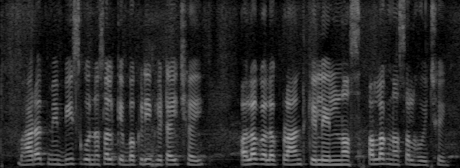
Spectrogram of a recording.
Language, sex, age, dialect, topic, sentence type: Magahi, female, 31-35, Western, agriculture, statement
